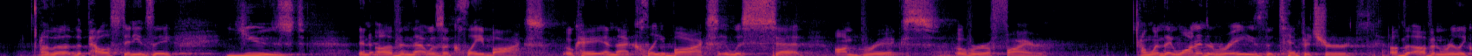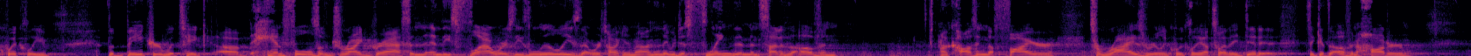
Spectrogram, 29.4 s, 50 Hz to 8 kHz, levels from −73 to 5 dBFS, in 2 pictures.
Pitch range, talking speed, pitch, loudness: 140-170 Hz, 175 wpm, 150 Hz, -30 LUFS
